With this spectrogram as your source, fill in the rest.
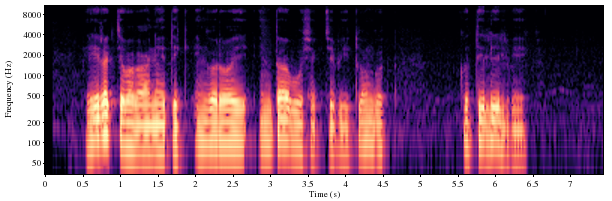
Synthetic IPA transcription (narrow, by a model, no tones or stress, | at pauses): ɾiɾɐk̚t͡ʃɐbɐɡaːneːt̪ikiŋɡoɾoːjint̪aːbuːɕɐk̚t͡ʃɐbiːt̪uwɐŋɡut̪ | kut̪ililbeːk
